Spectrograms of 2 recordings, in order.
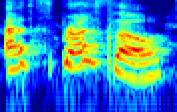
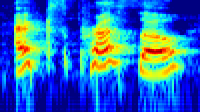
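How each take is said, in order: First: It is said with a plain s sound. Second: It is said with a ks sound, like express. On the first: The speaker calls it right. "instead of" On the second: The speaker calls it wrong. "my biggest pet peeve is people who say espresso"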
